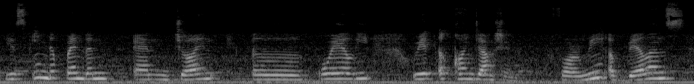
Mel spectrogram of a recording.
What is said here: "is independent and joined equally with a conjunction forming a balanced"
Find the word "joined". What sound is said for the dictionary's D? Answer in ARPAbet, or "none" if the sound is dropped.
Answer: none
